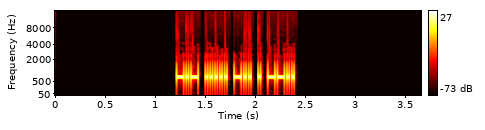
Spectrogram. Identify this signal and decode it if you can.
Morse code, heard as a keyed tone, about 50 wpm, 700 Hz. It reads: K5DEZ
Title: NA SOTA Chaser Callsigns 50wpm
